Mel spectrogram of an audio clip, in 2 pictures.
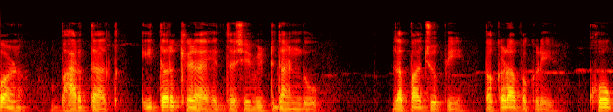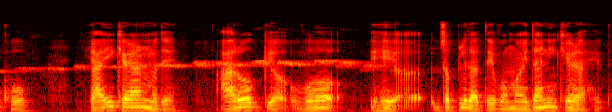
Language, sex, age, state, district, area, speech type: Marathi, male, 18-30, Maharashtra, Sindhudurg, rural, spontaneous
